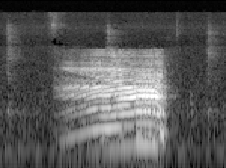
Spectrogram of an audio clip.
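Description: A cow mooing once, a call of about a second whose pitch rises and then drops as it ends.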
